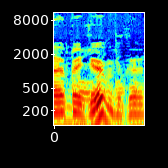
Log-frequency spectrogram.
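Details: Non-fluent aphasia imitated by a clinician, portraying a patient with a paralysed right hand.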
